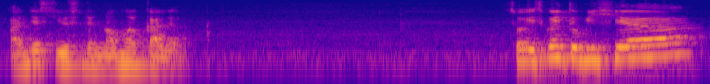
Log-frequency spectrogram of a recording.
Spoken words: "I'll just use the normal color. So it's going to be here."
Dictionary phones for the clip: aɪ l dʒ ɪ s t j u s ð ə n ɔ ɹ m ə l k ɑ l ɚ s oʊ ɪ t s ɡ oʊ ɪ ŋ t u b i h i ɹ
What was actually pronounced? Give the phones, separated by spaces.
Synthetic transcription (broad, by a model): aɪ l dʒ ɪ s j u s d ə n ɔ m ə l k ɑ l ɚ s oʊ ɪ t s ɡ oʊ ɪ ŋ t u b i h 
